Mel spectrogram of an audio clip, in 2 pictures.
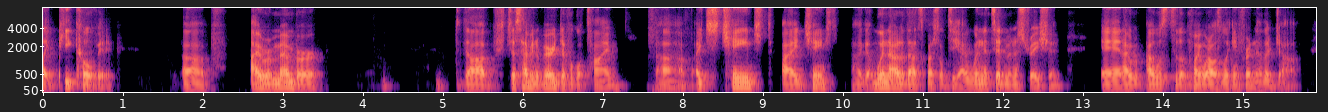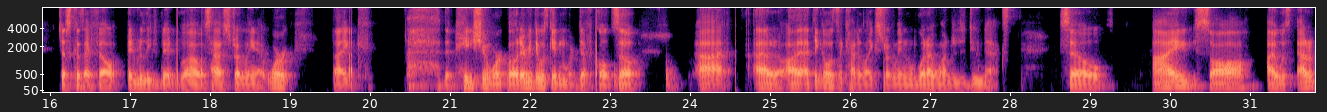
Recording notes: This episode of the Physician Grind was recorded in our first ever Virtual Open Mic on 3/16/2022.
